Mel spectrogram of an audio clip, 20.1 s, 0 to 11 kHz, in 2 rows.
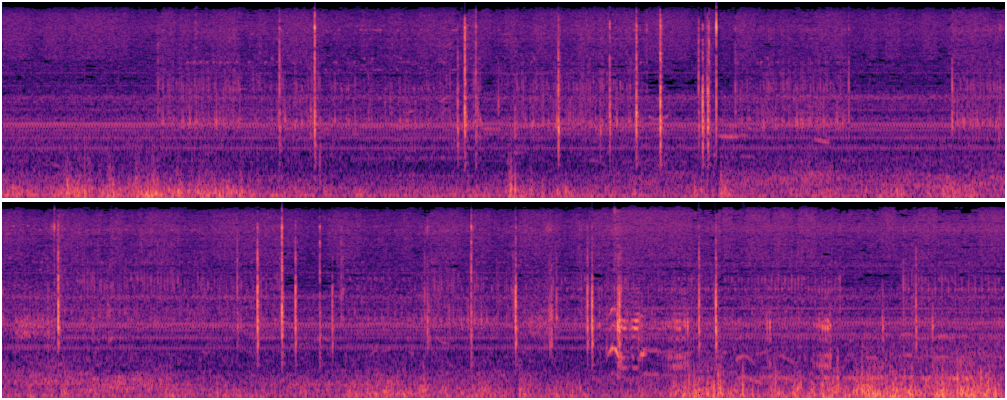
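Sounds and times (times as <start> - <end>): high whine: 0.0 - 20.0
jet engine rumble: 0.0 - 20.0
sharp clicks: 4.4 - 8.5, 12.3 - 13.6, 14.2 - 18.4.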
